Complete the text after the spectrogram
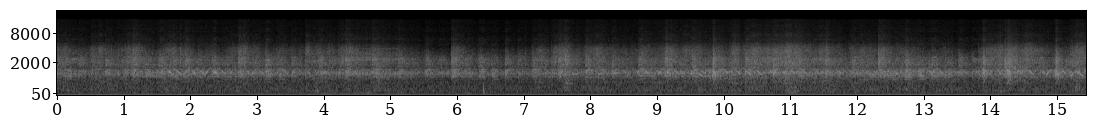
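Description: A game's police sirens wail and warble throughout.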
